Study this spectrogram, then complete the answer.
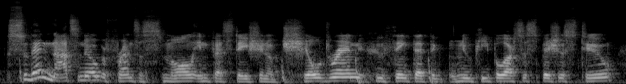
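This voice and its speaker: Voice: mid-range voice, a bit bright, slight background noise. A reviewer giving a casual, sarcastic recap, full of offhand asides and swearing. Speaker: anime reviewer.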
